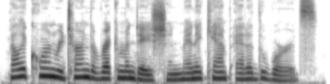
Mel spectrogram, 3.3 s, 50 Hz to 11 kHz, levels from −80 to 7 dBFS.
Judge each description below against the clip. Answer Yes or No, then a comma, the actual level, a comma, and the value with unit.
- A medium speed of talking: Yes, average, 145 wpm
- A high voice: Yes, high, 205 Hz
